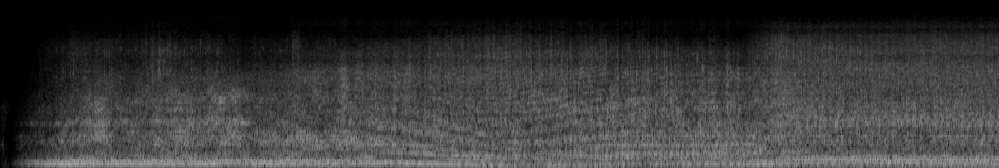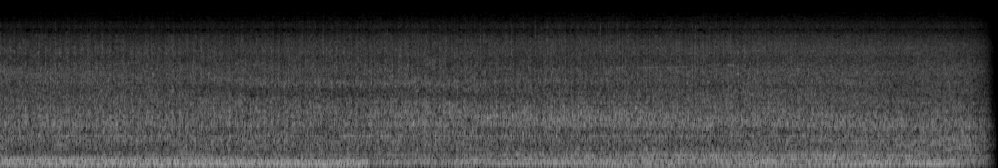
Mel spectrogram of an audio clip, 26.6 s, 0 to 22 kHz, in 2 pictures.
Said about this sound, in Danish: Det vi hører her, det er så vidt vides den eneste stadig flyvende originale Focke Wolf 190, som på det her tidspunkt i 1943 er det fly, som øh, britterne og vores øh, øh, danske landsmænd i allieret tjeneste øh, møder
